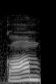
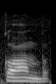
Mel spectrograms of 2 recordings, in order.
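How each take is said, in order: First: The word ends on m with b silent. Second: The word ends with an audible b sound. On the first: The speaker calls it right. "कॉम पढ़ना है" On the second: The speaker calls it wrong. "बहुत से बच्चे इसको क्या पढ़ते हैं, कॉम्ब पढ़ देते हैं"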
